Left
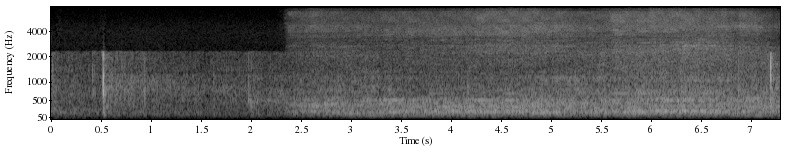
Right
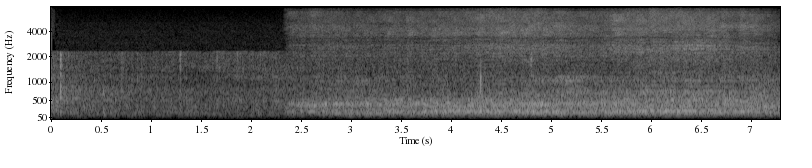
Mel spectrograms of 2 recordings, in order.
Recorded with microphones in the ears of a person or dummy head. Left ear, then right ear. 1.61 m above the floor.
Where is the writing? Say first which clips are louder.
Left 1 dB; 5° left (ahead or behind), 0.5 m.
